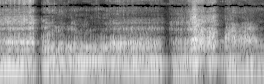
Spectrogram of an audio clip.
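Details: Belgian Malinois guarding a beef trachea with food aggression, growling loudly and continuously in deep rough rumbles, with two short breaks and a harsher, noisier burst near the three-second mark.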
